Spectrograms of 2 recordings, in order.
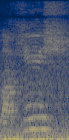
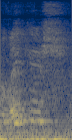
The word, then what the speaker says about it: Lachish: It's called, uh, you can say Lachish or Lakish, however you want to pronounce it.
